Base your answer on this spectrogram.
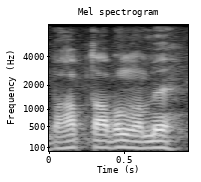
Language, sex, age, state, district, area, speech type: Manipuri, male, 30-45, Manipur, Senapati, rural, spontaneous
